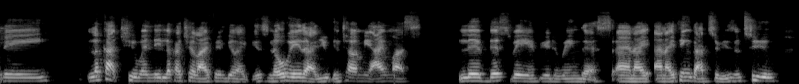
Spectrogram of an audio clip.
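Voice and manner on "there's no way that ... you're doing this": plain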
